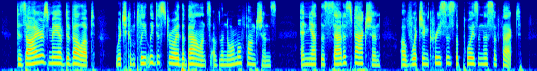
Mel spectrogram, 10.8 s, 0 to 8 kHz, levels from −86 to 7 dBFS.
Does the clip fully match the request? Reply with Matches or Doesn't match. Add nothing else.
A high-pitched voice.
Matches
